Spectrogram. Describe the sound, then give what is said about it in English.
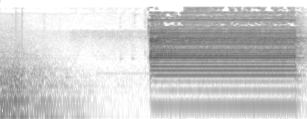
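A quiz buzzer marks a wrong answer in a radio jackpot contest. After a brief lull, a loud, harsh, steady electronic tone sounds for about a second and a half before cutting off. “I hate hearing the buzzer.”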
